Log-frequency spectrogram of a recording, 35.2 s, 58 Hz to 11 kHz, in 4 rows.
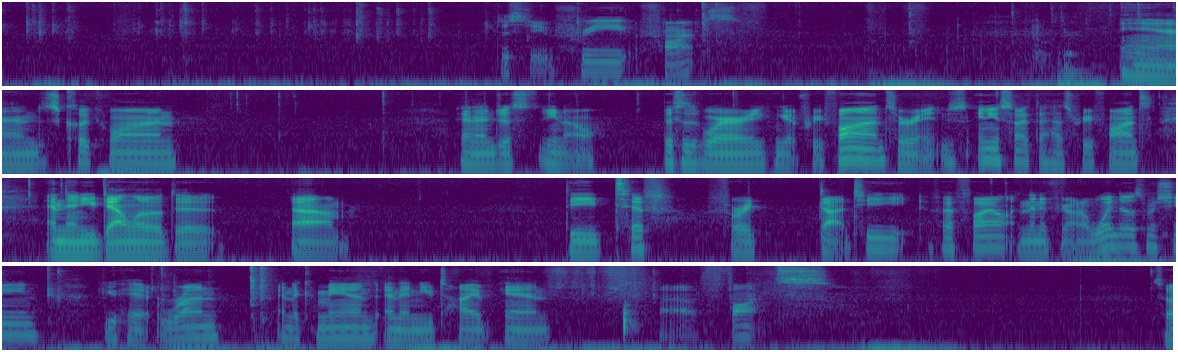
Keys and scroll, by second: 1.3 space, 2.2 m, 2.7 BackSpace.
